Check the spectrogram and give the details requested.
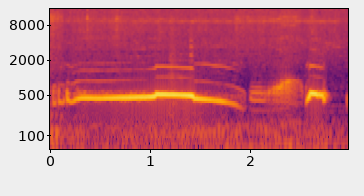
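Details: Puter pelung dove, a long-voiced dove kept to provoke and tutor other doves, giving a long steady hollow coo that slides slightly down, then a short rising hoot and a brief final coo.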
